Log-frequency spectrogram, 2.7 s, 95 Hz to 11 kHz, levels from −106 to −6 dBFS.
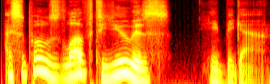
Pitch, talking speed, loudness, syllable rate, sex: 135 Hz, 175 wpm, -17 LUFS, 4.9 syllables/s, male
